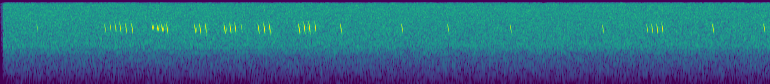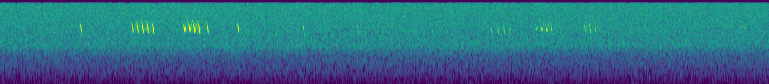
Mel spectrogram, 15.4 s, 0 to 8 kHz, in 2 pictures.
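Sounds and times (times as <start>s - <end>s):
Townsend's solitaire social trill: 1.0s - 3.5s, 6.0s - 6.7s, 9.0s - 10.2s, 12.6s - 13.7s.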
